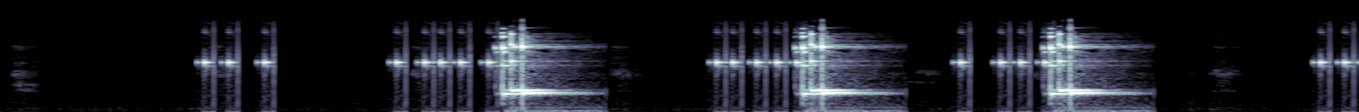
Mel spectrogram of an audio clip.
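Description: Short bright chimes ring one after another.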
